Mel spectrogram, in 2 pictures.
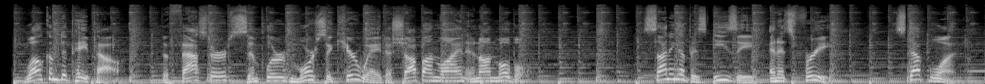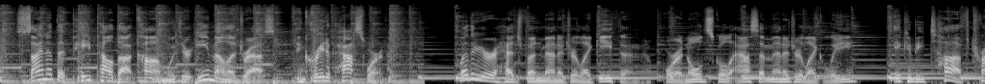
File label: Explainer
